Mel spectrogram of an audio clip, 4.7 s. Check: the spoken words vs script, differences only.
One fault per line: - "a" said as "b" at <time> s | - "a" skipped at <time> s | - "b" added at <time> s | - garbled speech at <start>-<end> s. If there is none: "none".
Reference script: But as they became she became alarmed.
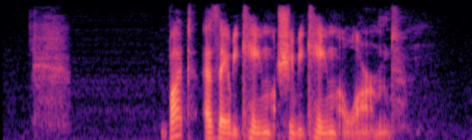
none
